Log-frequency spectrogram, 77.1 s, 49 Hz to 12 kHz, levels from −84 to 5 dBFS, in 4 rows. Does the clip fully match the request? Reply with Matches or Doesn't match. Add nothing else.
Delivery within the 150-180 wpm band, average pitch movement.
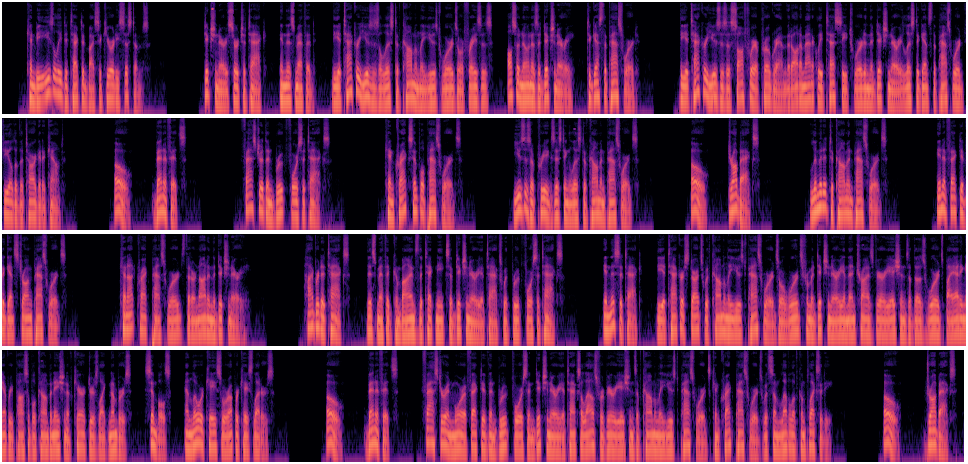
Doesn't match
